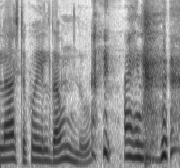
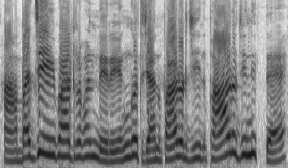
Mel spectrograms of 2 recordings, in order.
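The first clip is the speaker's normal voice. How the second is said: excited telling; 4 semitones higher, 8 dB louder than usual. Real, not acted. Eager telling about bajji.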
